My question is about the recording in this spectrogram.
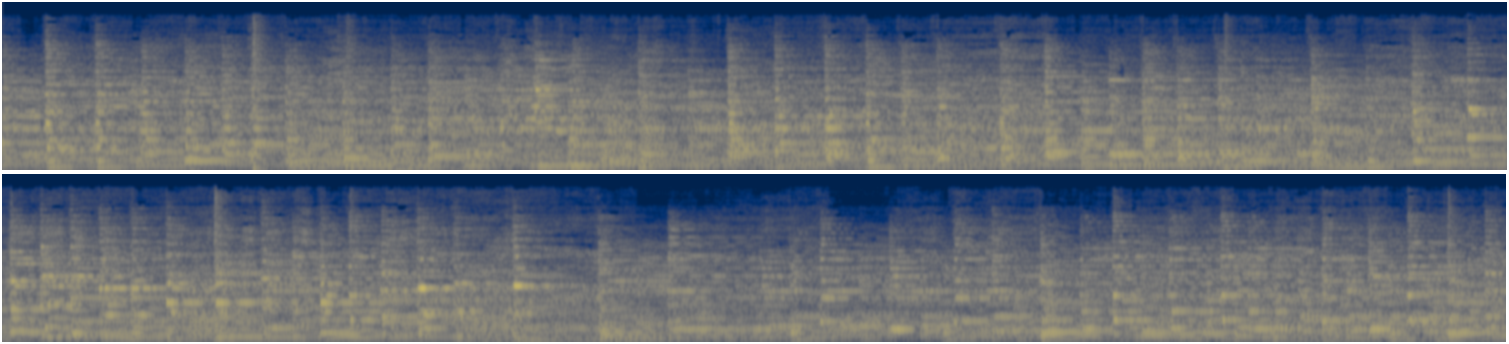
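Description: Solo grand piano improvisation, played continuously with dense, overlapping chords and melody notes.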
